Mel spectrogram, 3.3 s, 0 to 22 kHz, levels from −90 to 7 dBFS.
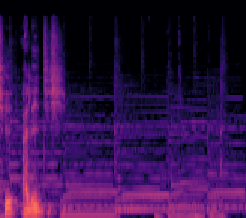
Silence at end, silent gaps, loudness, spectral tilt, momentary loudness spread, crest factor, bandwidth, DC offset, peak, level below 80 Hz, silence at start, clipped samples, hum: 0 s; none; -29 LUFS; -6 dB/octave; 19 LU; 20 dB; 16 kHz; under 0.1%; -12 dBFS; -50 dBFS; 0 s; under 0.1%; none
